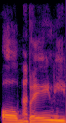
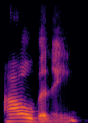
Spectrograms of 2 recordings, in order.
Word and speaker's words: Albany: Uh yeah, it's uh actually they say Albany. Al Oh. I think they add an extra syllable.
